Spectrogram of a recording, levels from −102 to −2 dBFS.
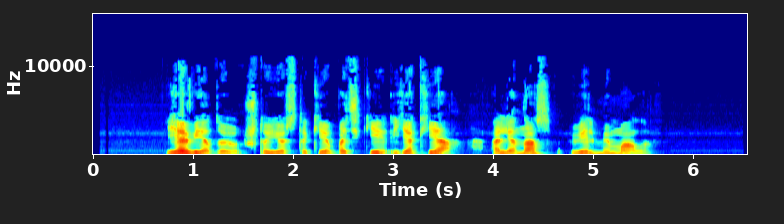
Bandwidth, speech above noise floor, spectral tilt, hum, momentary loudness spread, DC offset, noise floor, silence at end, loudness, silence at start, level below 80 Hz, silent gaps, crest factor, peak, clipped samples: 11 kHz; 55 dB; -5.5 dB/octave; none; 14 LU; under 0.1%; -80 dBFS; 1 s; -26 LUFS; 0.75 s; -66 dBFS; none; 26 dB; 0 dBFS; under 0.1%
